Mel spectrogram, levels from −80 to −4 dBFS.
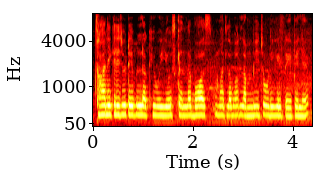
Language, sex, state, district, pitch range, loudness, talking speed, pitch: Hindi, female, Punjab, Pathankot, 195-210 Hz, -16 LUFS, 245 wpm, 200 Hz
